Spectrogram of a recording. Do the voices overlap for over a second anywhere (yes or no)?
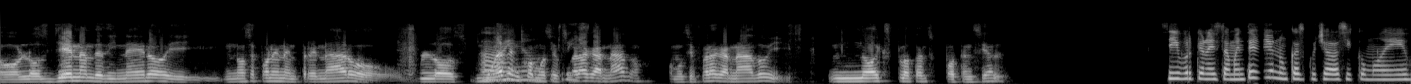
yes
